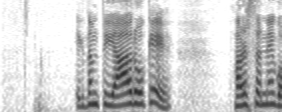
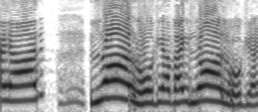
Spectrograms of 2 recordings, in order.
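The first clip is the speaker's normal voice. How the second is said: loud laughing exclaim; 7 dB louder, slower than usual. Real, not acted. Calling out amid laughter.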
